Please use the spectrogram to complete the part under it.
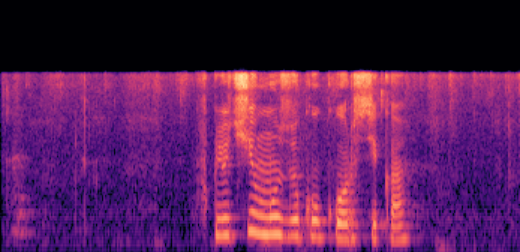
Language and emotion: Russian, neutral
